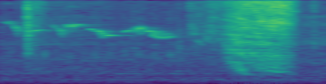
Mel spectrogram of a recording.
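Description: Blue painter's masking tape being pulled off its roll: a loud, short rip about one and a half seconds in, with lighter handling noises of tape and masking paper before it.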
